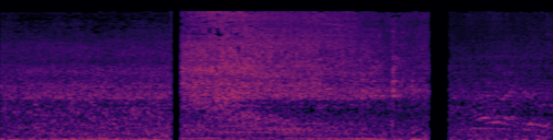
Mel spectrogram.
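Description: City street ambience: steady traffic noise with a low rumble. It drops out completely twice, very briefly, at edit cuts, about a second in and near the end.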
